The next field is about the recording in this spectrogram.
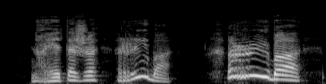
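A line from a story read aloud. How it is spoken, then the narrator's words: Near-desperate exclamation. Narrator (Russian): почти с отчаянием воскликнула атаман Джина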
